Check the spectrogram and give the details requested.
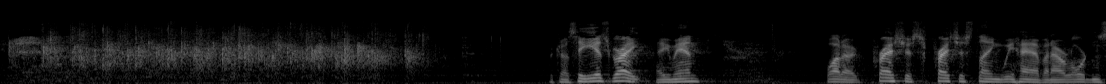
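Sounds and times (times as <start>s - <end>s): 
audience hand clapping: 0.0s - 4.5s
speech: 5.6s - 7.1s, 8.3s - 11.0s.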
